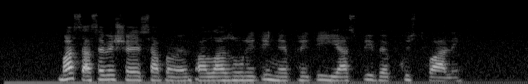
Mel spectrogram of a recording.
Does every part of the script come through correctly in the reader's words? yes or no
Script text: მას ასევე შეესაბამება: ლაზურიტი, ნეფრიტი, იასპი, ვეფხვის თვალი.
yes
